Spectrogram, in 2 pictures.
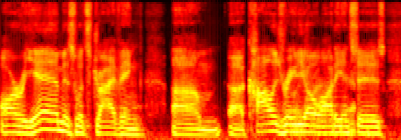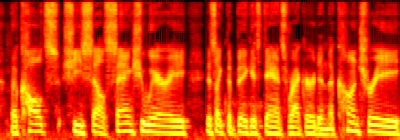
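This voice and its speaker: An unremarkable speaking voice from a man, medium in pitch with ordinary pitch variation, over a quiet background. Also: fairly slow pace. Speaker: political strategist. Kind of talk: casual chat.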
